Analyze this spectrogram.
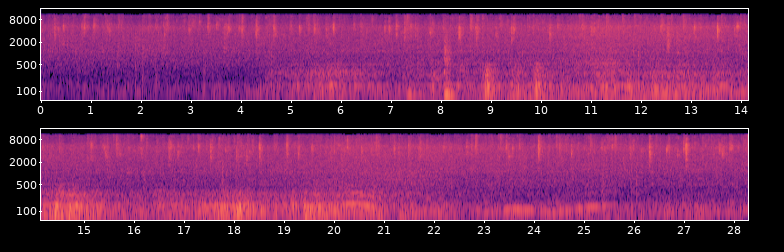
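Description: Steady rainfall with scattered sharp drop hits, under a long low rumble of thunder. The rumble builds about four seconds in, swells and rolls through the middle, and eases off toward the end.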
